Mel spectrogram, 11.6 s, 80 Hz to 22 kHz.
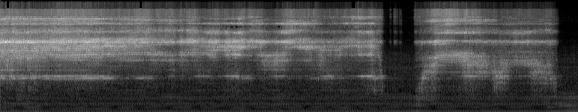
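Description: Flint and larimar stone pressed against spinning 100-grit diamond grinding wheels, a steady bright abrasive hiss over a constant motor hum, briefly easing off near the end before resuming.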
